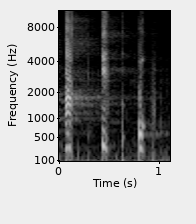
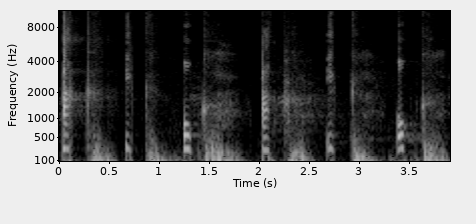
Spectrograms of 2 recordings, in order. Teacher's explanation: kalau huruf ka itu masuk pada hamas, jadi harus ada aliran udara yang keluar.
